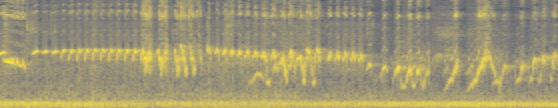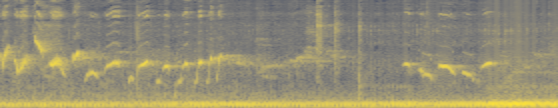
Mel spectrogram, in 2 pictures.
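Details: White-rumped shama song used to goad other shamas into singing and agitation: a long, steady high trill, then rapid descending slurred notes and scattered chips, fading toward the end, with a persistent low hum throughout.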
